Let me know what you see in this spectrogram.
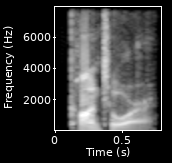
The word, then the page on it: contour: American English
